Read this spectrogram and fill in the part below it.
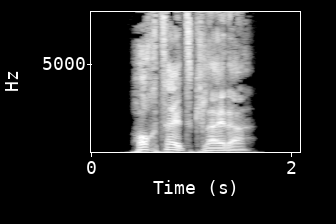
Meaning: nominative/accusative/genitive plural of Hochzeitskleid
- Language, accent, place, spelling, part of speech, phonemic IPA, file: German, Germany, Berlin, Hochzeitskleider, noun, /ˈhɔxt͡saɪ̯t͡sˌklaɪ̯dɐ/, De-Hochzeitskleider.ogg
